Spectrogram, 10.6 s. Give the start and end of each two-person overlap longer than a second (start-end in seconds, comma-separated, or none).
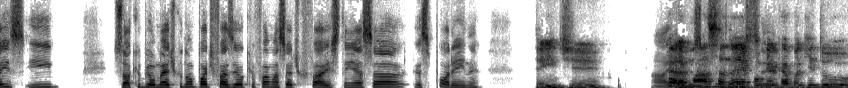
8.3-9.8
